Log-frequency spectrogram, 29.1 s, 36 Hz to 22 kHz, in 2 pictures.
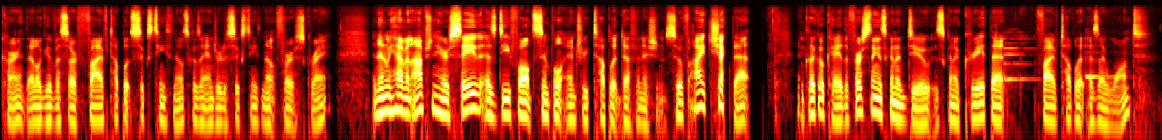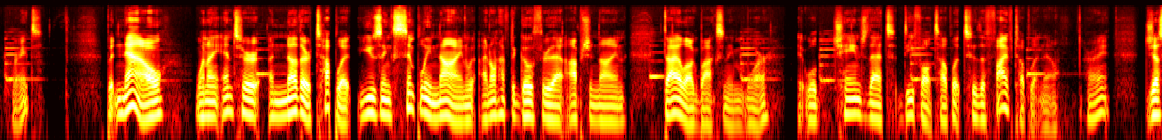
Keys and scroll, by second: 20.4 9, 28.5 9.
